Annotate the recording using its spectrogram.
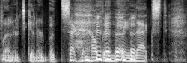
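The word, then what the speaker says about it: Lynyrd Skynyrd: that's their debut um called pronounced Leonard skinnard but second helping came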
